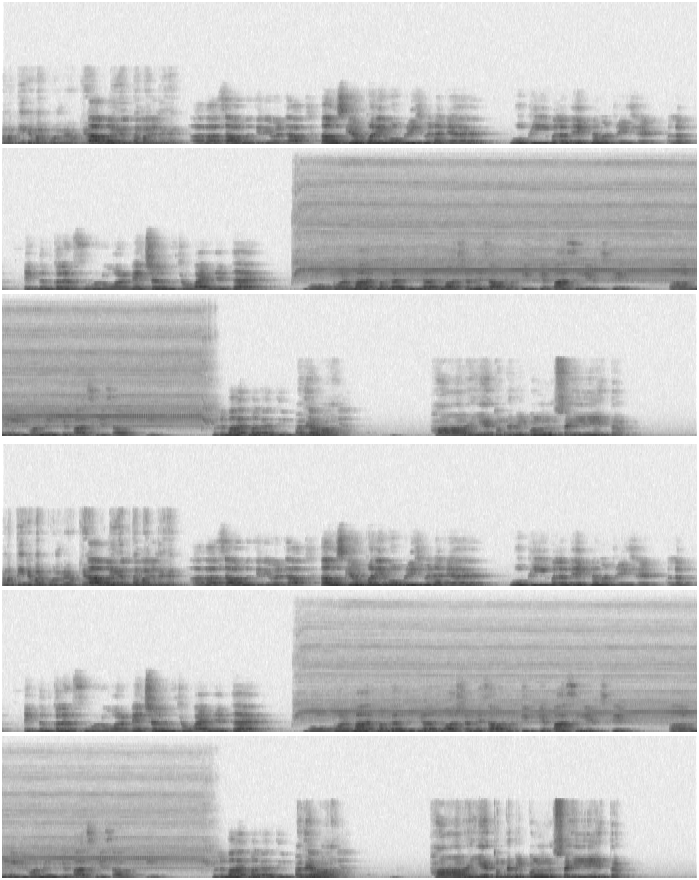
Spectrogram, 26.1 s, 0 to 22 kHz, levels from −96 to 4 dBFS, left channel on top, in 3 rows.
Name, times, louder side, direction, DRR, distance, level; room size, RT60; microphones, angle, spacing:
voice 1, 0.0-2.2 13.9-14.3 21.0-21.6 22.7-25.1, right 3 dB, 75° right, 4 dB, 0.4 m, -29 dB
voice 2, 1.1-1.9 2.4-6.0 6.3-8.6 9.0-11.9 12.4-16.5 17.0-19.3 20.0-21.4, right 1 dB, 40° right, -4 dB, 1.0 m, -27 dB
Domestic sounds home sounds, 12.3-20.1, left 4 dB, 80° left, 0.6 m, -42 dB
2.5 x 2.2 x 3.4 m, 0.66 s
head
